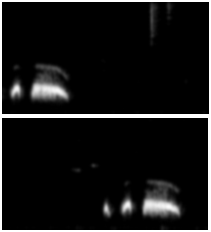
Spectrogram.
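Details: Spotted dove coo in the "thổ sấm đồng" style, meant to lure males, females and wild doves: a phrase clipped at the start, a long silence, then a full phrase of two short notes and a purring falling coo.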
